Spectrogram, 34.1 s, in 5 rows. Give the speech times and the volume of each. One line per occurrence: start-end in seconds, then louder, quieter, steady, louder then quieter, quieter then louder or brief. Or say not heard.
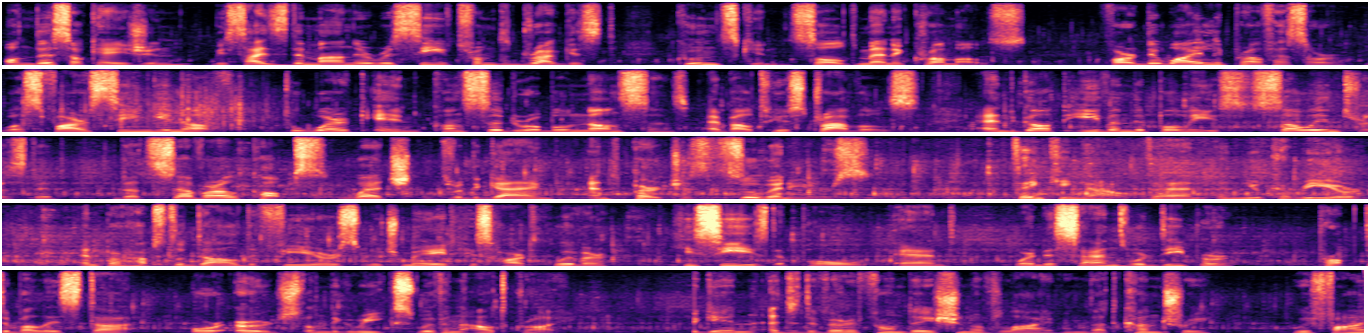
0.0-18.0 steady
18.7-34.0 steady.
